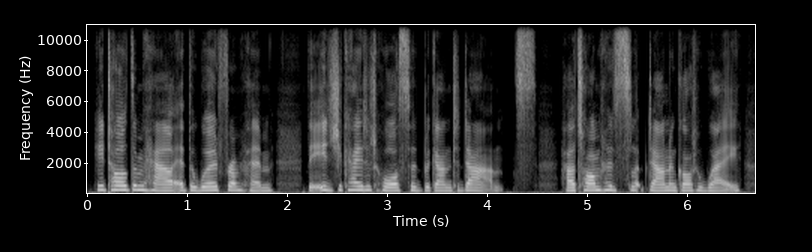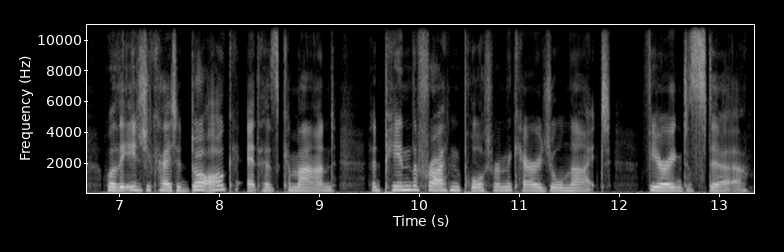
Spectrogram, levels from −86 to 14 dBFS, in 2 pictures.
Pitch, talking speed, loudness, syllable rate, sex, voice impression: 215 Hz, 200 wpm, -18 LUFS, 5.5 syllables/s, female, feminine, adult-like, tensed, powerful, bright, clear, fluent, intellectual, friendly, reassuring, lively, slightly sharp, light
